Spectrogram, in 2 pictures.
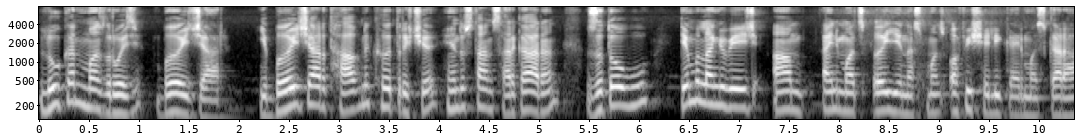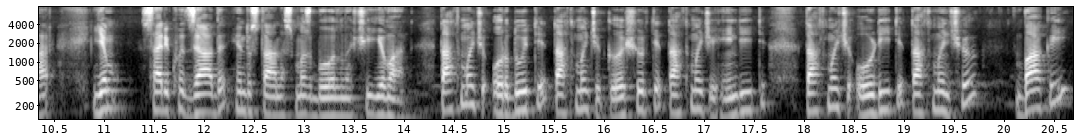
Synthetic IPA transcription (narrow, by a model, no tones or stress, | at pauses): luːkɐnmɐnzɾoːzibəːjt͡ʃaːɾ | jibəːjt͡ʃaːɾt̪ʰaːʋnɨkʰəːt̪ɾɨt͡ʃʰihind̪ust̪aːnsɐɾkaːɾɐn | zɨt̪oːwu | t̪imɨlɐŋɡʋeːd͡ʒaːmɐnʲimɐt͡səːjinɐsmɐnzopʰiʃɐliːkɐɾʲimɐt͡skɐɾaːɾ | jim | sɐɾʲikʰozaːd̪ɨɦind̪ust̪aːnɐsmɐnd͡zboːlnɨt͡ʃʰujiʋaːn | t̪at̪ʰmɐnʲt͡ʃʰiʔoɾd̪ut̪ʲit̪at̪ʰmɐnʲt͡ʃʰikəːʃuɾt̪ʲit̪at̪ʰmɐnt͡ʃʰiɦind̪iːt̪ʲit̪at̪ʰmɐnt͡ʃʰiʔoːɖiːt̪ʲit̪ɐt̪ʰmɐnʲt͡ʃʰi | baːkɨj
